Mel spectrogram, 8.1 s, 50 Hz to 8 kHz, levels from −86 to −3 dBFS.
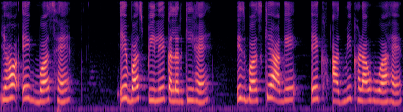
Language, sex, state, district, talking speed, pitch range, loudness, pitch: Hindi, female, Maharashtra, Pune, 140 wpm, 240-290 Hz, -22 LUFS, 260 Hz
